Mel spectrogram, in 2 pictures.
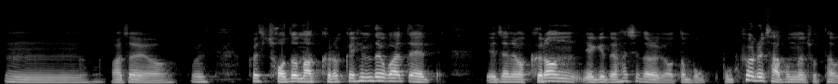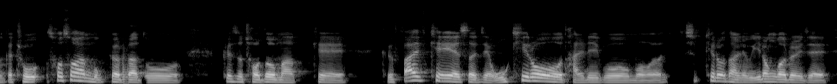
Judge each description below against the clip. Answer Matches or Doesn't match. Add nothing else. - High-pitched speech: Doesn't match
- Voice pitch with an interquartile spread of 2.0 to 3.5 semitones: Doesn't match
